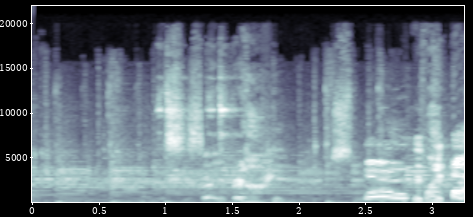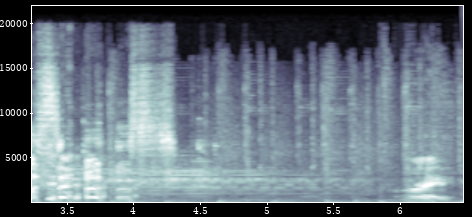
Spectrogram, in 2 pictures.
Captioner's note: laughs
